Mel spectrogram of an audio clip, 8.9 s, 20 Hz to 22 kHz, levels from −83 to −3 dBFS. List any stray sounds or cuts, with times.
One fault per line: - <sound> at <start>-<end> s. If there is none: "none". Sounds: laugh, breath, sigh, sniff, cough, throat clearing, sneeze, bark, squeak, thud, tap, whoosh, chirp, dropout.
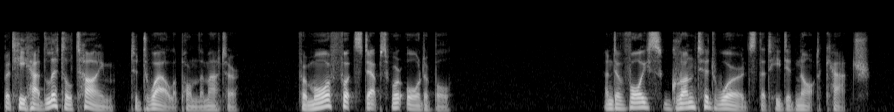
none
